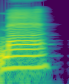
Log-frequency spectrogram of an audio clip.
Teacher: Mim ini ketika berharokat fathah nggak dibaca mo kan, tapi dibacanya ma kan, dibaca dengan vokal A kan. Nah, kalau vokal A berarti mim adalah termasuk ke dalam huruf yang tipis.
